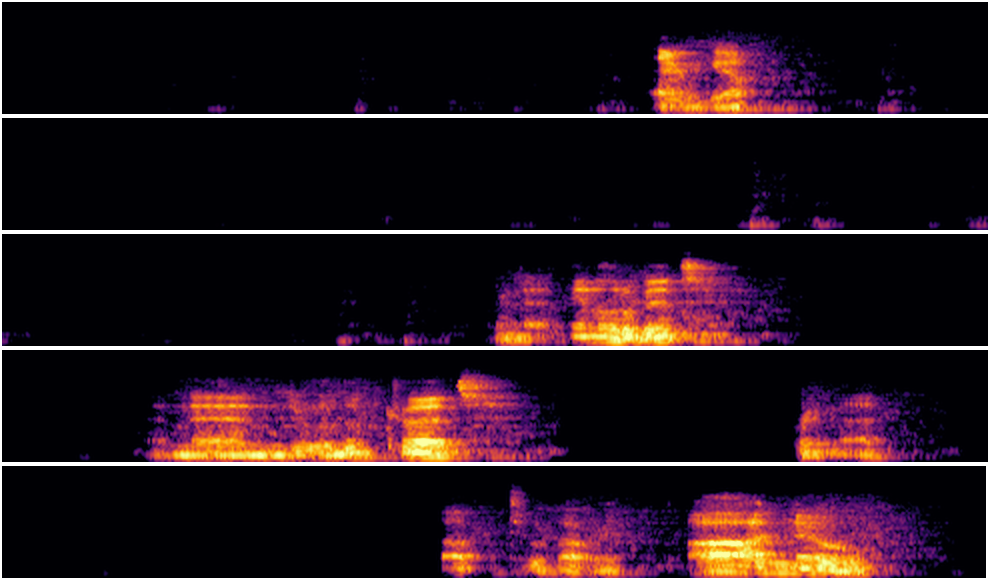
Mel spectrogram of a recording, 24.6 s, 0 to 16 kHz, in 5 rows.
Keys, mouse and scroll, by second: 1.8 alt+shift+click, 16.8 ctrl+r.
